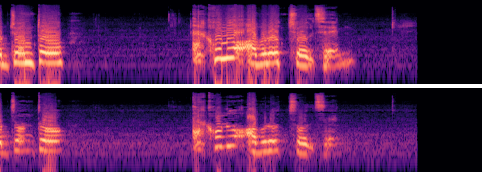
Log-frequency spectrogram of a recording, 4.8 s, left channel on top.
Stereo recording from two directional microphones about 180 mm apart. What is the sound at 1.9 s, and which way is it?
Speech, 25° left (ahead or behind).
